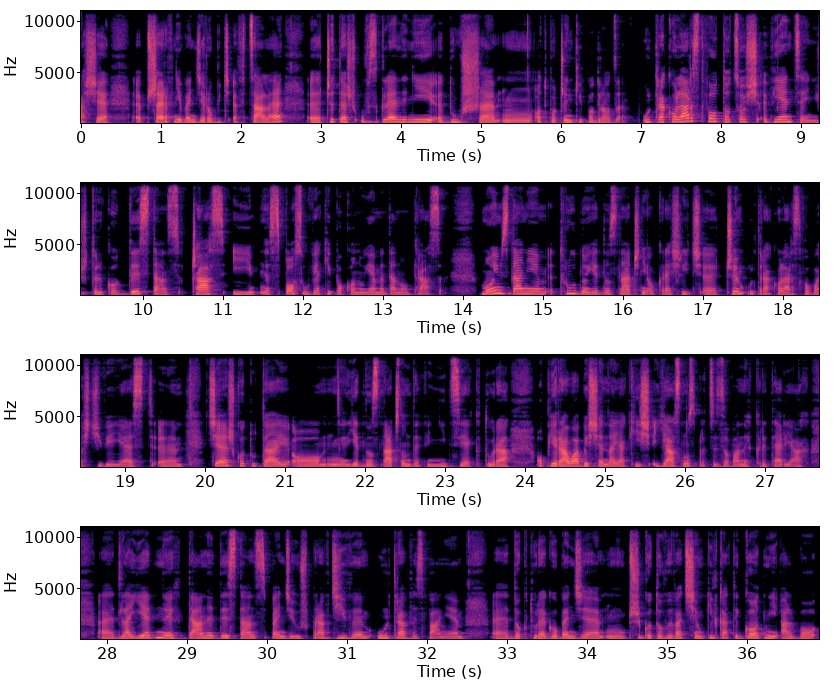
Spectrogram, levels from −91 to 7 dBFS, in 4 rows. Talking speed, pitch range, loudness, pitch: 105 wpm, 185-215 Hz, -28 LUFS, 195 Hz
